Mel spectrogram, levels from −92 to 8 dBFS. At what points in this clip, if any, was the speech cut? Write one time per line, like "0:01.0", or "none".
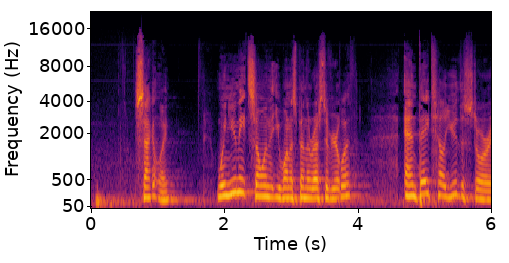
0:03.7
